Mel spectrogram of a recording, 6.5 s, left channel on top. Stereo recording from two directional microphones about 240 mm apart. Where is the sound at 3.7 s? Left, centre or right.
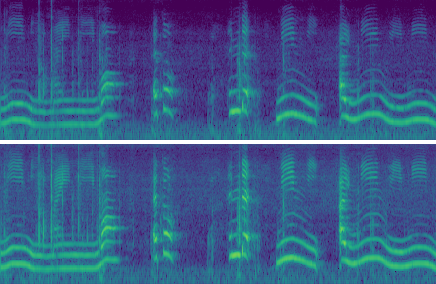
Right.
